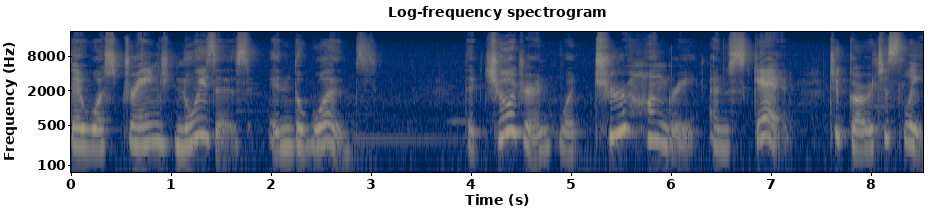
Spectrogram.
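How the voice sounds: A woman speaks slowly in a dark, mellow tone with a fairly high pitch. Her intonation is lively.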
